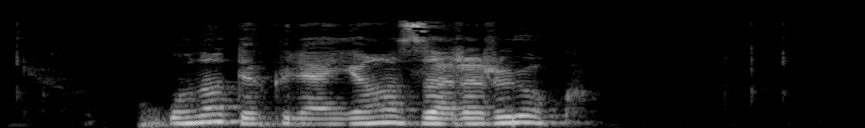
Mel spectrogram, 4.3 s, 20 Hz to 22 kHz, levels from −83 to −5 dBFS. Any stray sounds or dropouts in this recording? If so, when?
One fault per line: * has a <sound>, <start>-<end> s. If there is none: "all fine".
all fine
